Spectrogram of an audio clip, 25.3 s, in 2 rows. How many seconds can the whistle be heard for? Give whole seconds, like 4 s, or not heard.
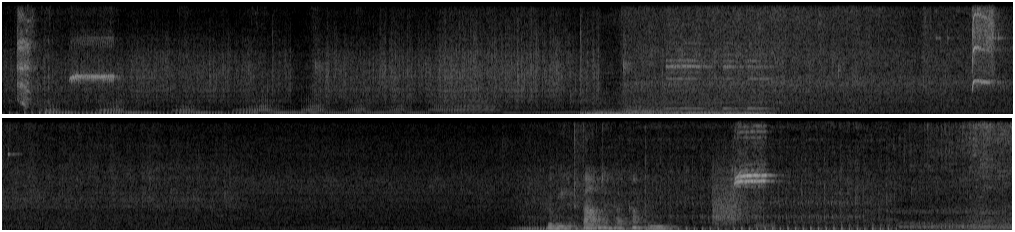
3 s.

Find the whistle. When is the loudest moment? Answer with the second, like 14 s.
22 s.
